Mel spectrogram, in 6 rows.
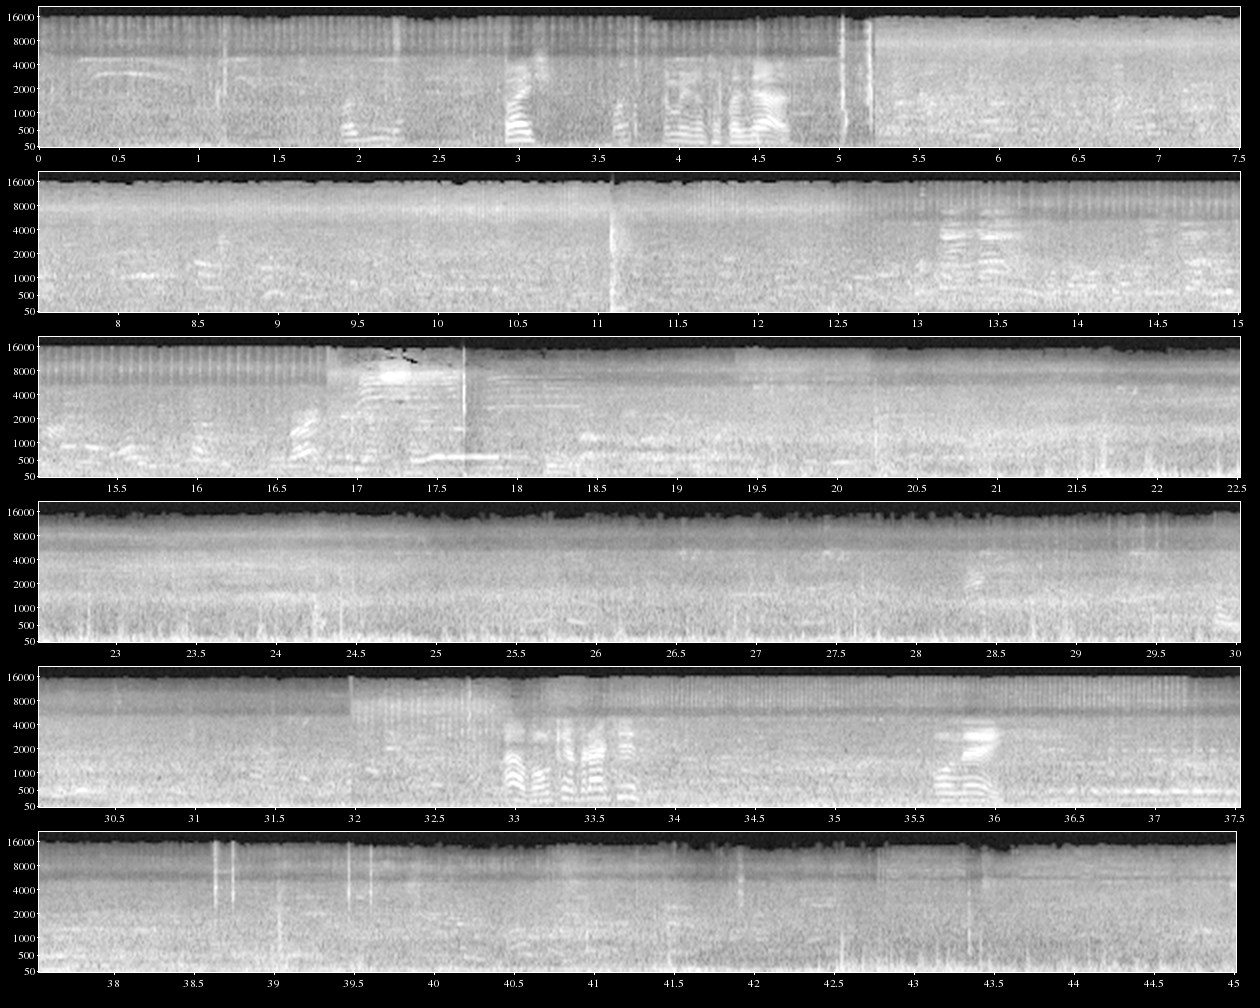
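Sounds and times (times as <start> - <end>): traffic noise: 0.0 - 45.0
wind noise on microphone: 17.5 - 32.9, 36.4 - 45.0.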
